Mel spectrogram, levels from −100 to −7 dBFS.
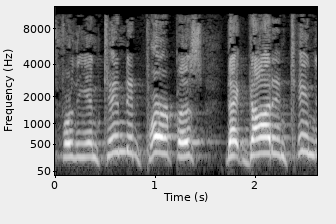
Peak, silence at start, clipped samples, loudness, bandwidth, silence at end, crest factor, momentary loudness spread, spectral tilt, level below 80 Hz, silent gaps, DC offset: -2 dBFS; 0.05 s; under 0.1%; -18 LUFS; 11 kHz; 0 s; 16 dB; 11 LU; -3 dB/octave; -78 dBFS; none; under 0.1%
